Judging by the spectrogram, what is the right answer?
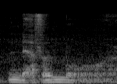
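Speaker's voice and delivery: very soft, low dying nevermore; hushed final word. A narrator's reading. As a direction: let it fade into nothing.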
